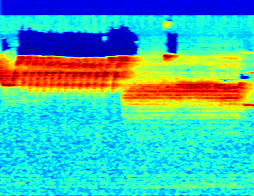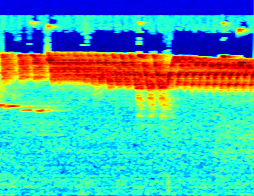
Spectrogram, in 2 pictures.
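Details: Pet canary singing in duet indoors: high rolling trills alternate with a lower sustained buzz and a thin whistle, then return to bright fast trilling.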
